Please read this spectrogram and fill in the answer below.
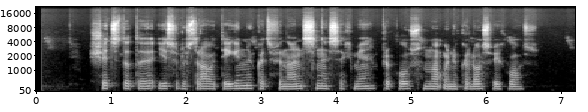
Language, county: Lithuanian, Vilnius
